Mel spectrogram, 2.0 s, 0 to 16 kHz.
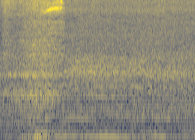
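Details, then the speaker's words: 2004 Jeep Grand Cherokee WJ: starts fine, idles slightly rough, then after a throttle blip the idle sags and falters and it dies; stalling at idle, owner suspects dirty throttle body. "But when I let off the gas, if you notice, it starts to hesitate a little bit more and almost seems like it's gonna die."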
